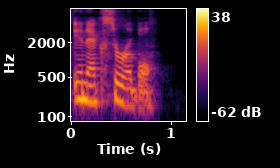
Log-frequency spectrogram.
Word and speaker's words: inexorable: How do you pronounce inexorable? – You did it.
